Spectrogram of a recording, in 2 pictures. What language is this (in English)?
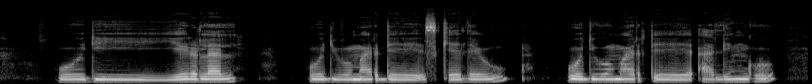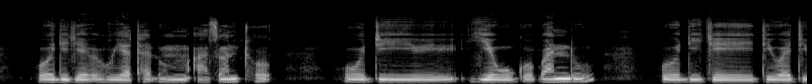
Western Niger Fulfulde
